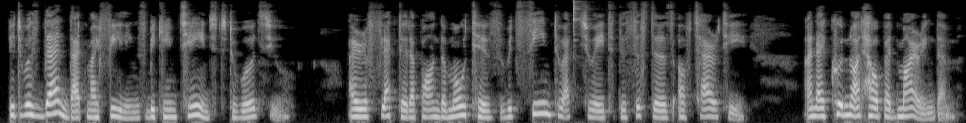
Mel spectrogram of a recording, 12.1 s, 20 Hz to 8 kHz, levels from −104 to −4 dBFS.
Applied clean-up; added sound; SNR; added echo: none; Cutlery, silverware; 15 dB; none.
